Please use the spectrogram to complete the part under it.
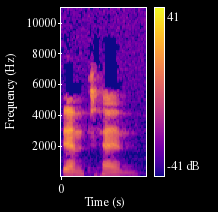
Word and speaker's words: Denton: Although everybody says the town Denton, and whenever he introduced himself to me, he said Denton, so he made sure to t- pronounce the T.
